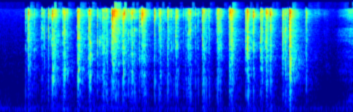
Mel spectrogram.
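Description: Rapid clicking and flicking of tarot cards being shuffled up close, a dense burst of crisp taps that trails off at the end.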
